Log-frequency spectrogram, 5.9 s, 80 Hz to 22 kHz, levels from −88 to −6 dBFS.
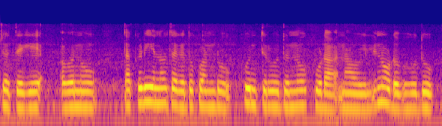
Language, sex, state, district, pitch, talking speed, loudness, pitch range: Kannada, female, Karnataka, Bidar, 190 Hz, 90 wpm, -16 LUFS, 185-200 Hz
